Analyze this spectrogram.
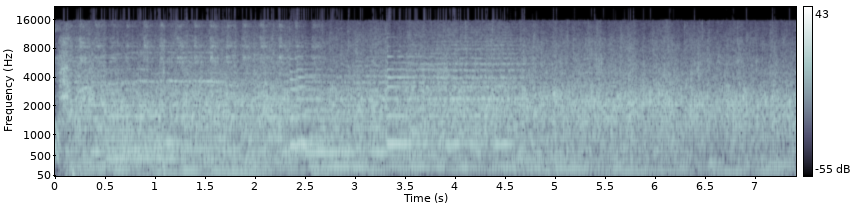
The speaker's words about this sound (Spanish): Un aplauso de victoria y grito de júbilo. Aleluya.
